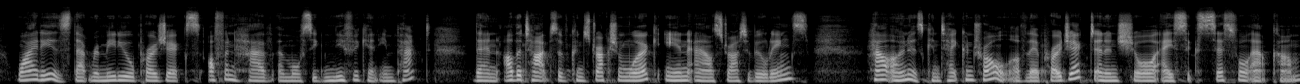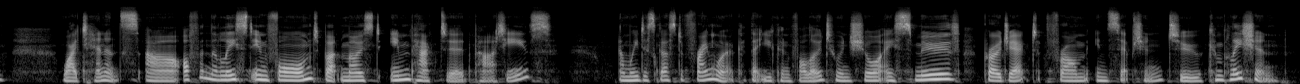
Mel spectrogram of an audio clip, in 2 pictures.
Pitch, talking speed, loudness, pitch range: 185 Hz, 150 wpm, -23 LUFS, 170-210 Hz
